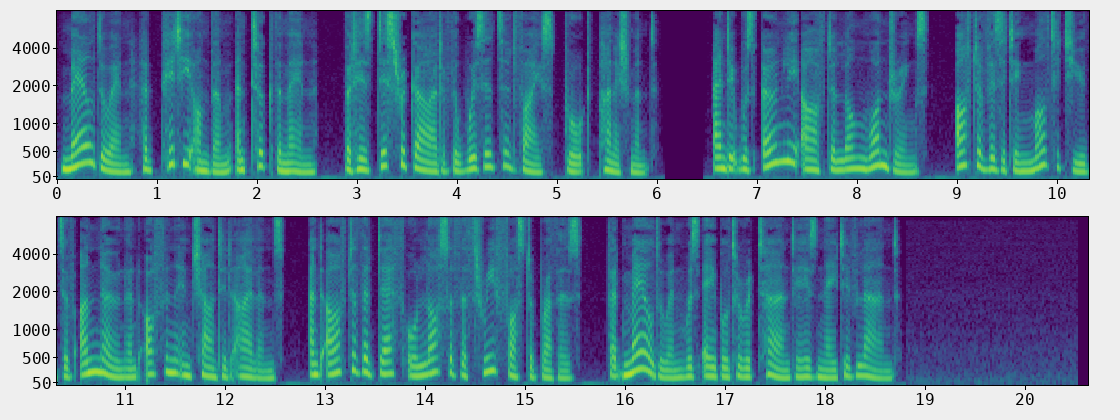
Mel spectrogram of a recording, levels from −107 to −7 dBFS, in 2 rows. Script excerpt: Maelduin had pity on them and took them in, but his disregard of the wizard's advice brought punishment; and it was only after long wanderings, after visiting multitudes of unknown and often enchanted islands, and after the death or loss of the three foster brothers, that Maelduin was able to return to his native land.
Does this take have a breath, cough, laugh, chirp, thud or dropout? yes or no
no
